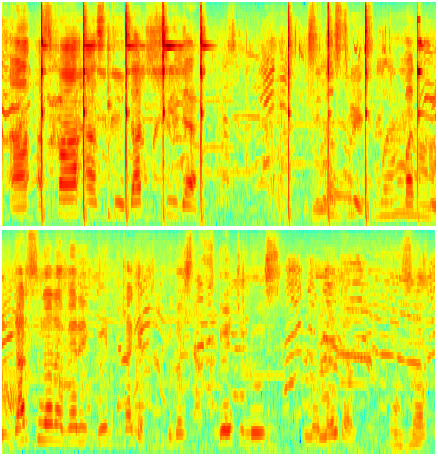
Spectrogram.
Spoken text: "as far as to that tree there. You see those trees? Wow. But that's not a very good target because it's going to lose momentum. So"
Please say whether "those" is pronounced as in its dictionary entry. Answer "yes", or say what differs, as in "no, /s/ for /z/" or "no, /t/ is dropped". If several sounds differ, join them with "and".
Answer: no, /s/ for /z/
